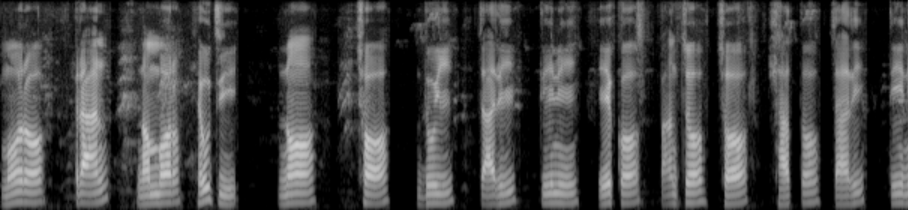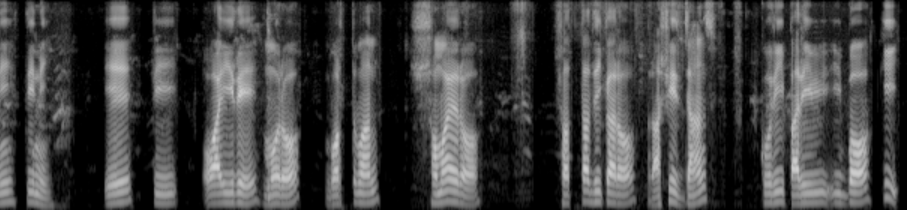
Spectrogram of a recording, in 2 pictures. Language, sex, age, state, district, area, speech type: Odia, male, 45-60, Odisha, Malkangiri, urban, read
